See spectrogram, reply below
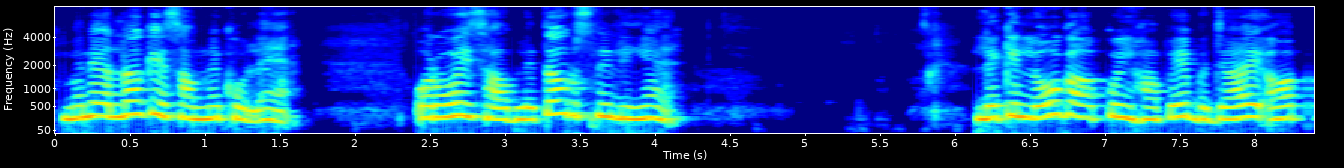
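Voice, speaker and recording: A woman's voice: high-pitched, darkish tone. A woman on a phone live stream arguing emphatically, insisting the other person listen to her. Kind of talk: heated live-stream argument.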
